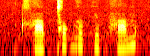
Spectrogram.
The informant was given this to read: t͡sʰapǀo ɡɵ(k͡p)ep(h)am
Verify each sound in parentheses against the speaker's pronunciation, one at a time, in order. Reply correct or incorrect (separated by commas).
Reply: incorrect, correct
